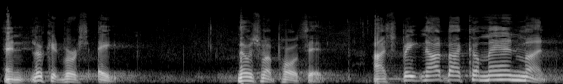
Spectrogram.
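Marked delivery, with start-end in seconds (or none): 3.7-5.5 high, slow, solemn reading; scripture reading. Acted. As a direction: read it like holy writ, slowly.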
